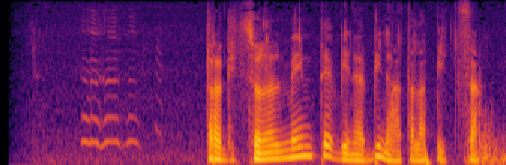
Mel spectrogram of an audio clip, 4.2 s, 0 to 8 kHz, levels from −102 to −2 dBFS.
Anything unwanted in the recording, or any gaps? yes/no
yes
